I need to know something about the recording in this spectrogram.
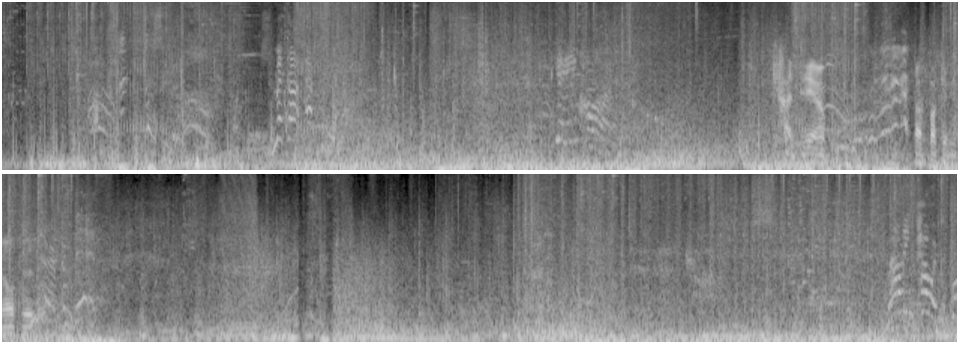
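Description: Game guns fire in rapid bursts.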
